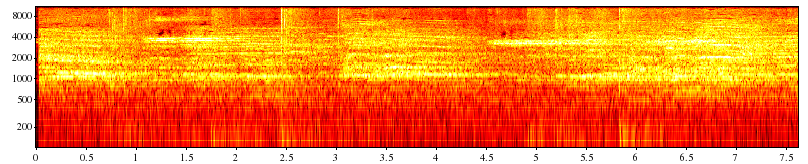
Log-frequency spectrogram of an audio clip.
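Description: Indoor volleyball rally: a few sharp smacks of the ball being passed and hit, over the voices of players and spectators in the gym.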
